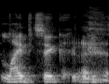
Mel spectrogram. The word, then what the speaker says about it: Leipzig: lip slick lipstick how do you say it leipzig lipstick okay lipstick i'm thinking that would be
